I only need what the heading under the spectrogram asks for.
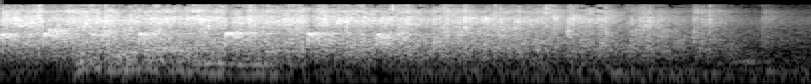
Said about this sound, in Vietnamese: Các bạn tự hãy dâng cho một tràng vỗ tay thật lớn để tán dương.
